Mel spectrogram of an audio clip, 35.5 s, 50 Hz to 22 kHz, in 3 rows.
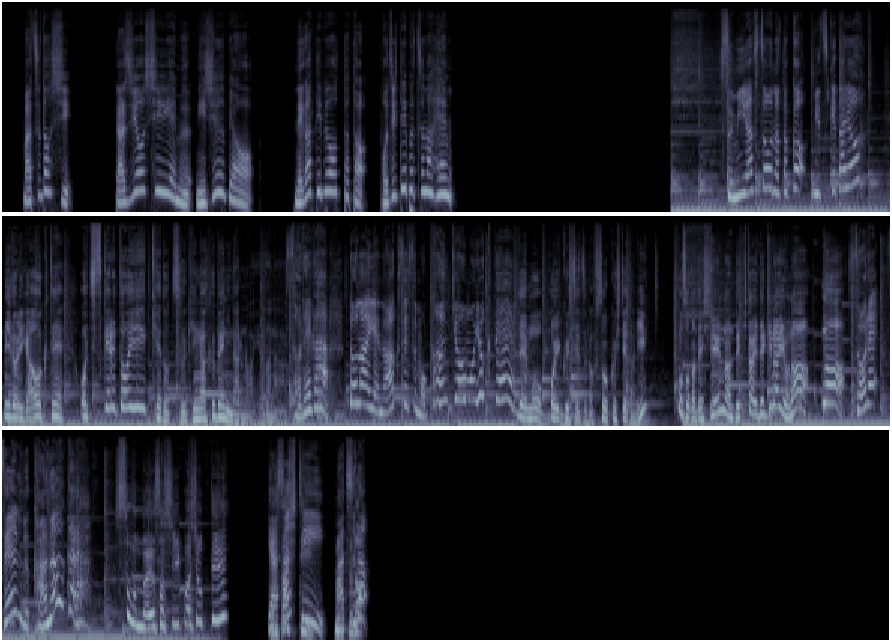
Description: CM収録の様子
ラジオCM放送概要
• ネガティブな夫の不安も吹っ飛ぶ?!　共働き子育てファミリーにやさしい街「松戸」の暮らしやすさを、息ぴったりの2人がテンポ良くPRします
